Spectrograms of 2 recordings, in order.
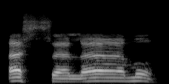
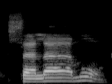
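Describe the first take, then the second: First: The word starts with an 'as' sound. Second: The word starts directly with 'sa'. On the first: The speaker calls it right. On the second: The speaker calls it wrong.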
